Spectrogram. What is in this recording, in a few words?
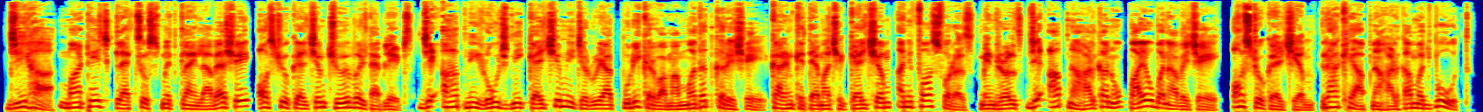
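Gujarati, male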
